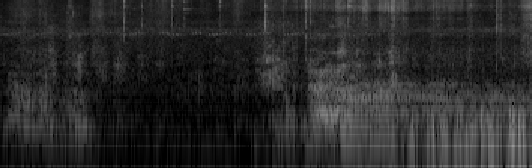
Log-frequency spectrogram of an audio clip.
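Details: Central Asian Shepherd Dog in Michigan barking: a quieter, scattered stretch, then from about midway a run of deep, rough, rapidly repeated barks that grow louder toward the end, with some background noise.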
